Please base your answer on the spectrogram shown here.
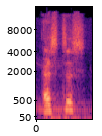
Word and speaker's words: Estes: sheikh how did you your last name rhymes with the state you come from Estes Texas Texas man is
